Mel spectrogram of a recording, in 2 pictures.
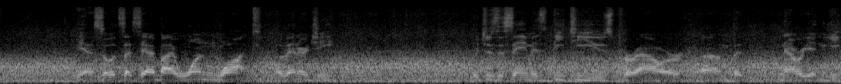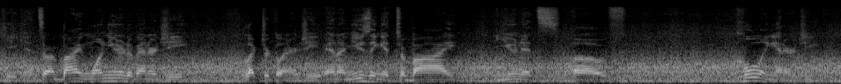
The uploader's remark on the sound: The episode takes place in a van. Prepare yourself for the soothing background hum of the open road. Records his thoughts with a mobile microphone.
